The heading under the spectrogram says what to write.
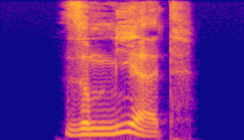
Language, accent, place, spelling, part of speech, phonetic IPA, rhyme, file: German, Germany, Berlin, summiert, verb, [zʊˈmiːɐ̯t], -iːɐ̯t, De-summiert.ogg
- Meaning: 1. past participle of summieren 2. inflection of summieren: third-person singular present 3. inflection of summieren: second-person plural present 4. inflection of summieren: plural imperative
